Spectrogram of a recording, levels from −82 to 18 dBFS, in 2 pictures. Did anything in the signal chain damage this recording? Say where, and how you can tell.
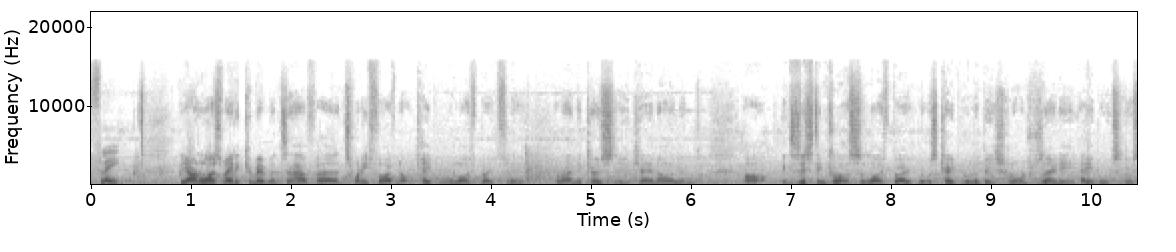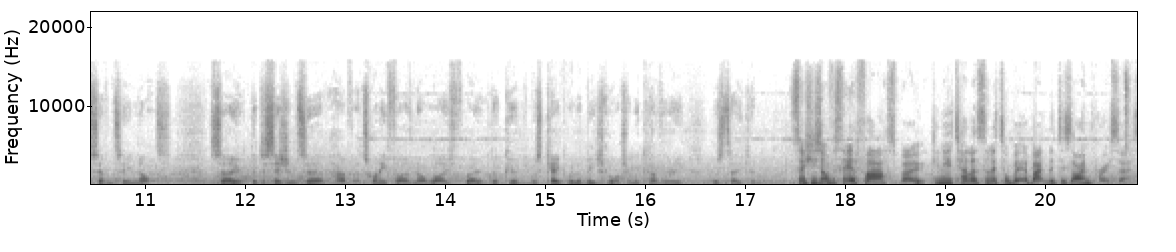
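Yes: overlapping chunks in the driver or buffer stage. Short stutter-clicks land at 4.95, 9.97, 12.48 and 20.02 s, each replaying 12 ms of audio. They fall on a 2.5 s grid, so each chunk starts slightly before the previous one ends, doubling the join.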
